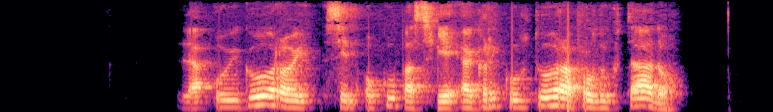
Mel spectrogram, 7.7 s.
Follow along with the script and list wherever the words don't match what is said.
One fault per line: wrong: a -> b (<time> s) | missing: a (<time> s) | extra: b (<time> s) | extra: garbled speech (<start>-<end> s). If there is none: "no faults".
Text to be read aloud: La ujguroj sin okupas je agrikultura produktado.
no faults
